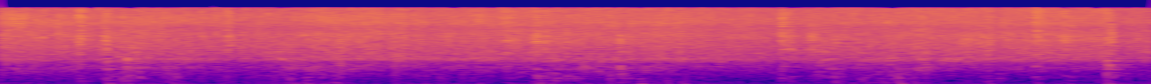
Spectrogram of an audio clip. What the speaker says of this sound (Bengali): হলুদটা দিয়ে একটু নেড়ে দেবো।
